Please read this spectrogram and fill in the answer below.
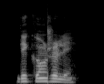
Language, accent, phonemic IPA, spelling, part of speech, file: French, France, /de.kɔ̃ʒ.le/, décongeler, verb, LL-Q150 (fra)-décongeler.wav
- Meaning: to thaw, unfreeze, defrost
